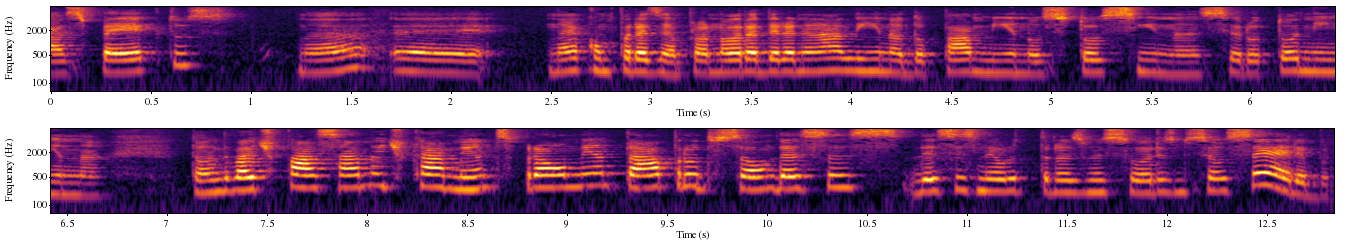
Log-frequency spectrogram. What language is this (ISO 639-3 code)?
por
